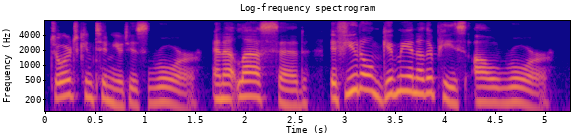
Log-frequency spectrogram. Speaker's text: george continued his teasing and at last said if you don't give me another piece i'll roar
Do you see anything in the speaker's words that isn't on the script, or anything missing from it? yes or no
yes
